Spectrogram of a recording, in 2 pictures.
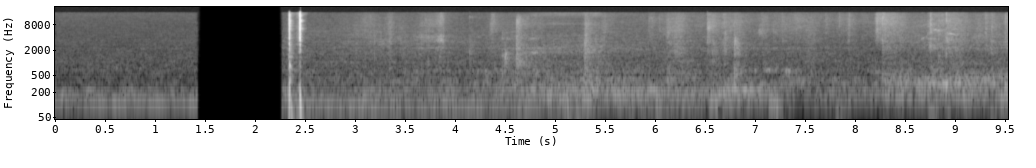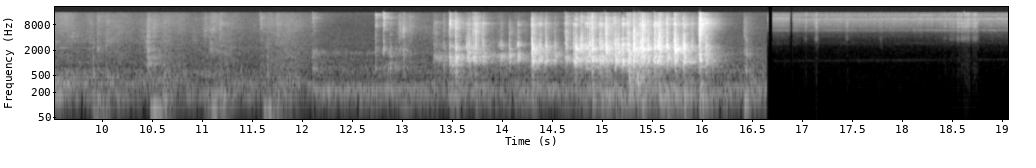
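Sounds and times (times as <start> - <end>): fast typing on keyboard: 13.3 - 16.3.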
